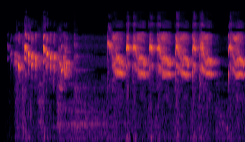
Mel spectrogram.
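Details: White-rumped shama song, high varied whistled phrases with sharp rapid notes, one burst, a pause, then a longer run of repeated bright motifs and a final short burst.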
